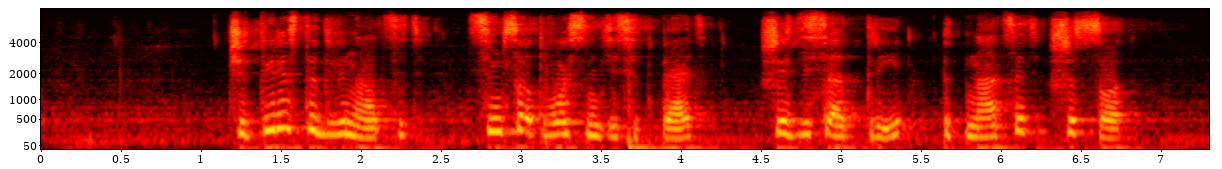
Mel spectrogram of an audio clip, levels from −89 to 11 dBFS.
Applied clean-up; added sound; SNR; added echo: none; none; none; reverberation time 0.5 s.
